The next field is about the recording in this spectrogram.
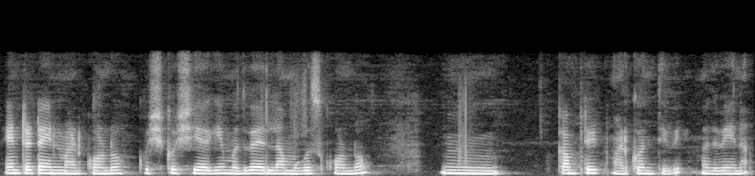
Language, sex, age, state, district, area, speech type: Kannada, female, 18-30, Karnataka, Chikkaballapur, rural, spontaneous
